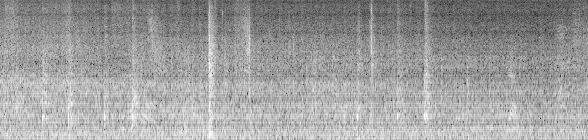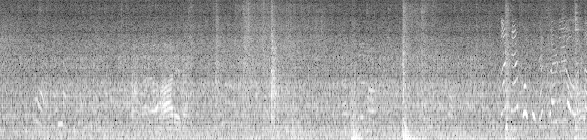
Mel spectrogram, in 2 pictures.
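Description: Concrete mixer's engine running steadily, with scattered sharp knocks and two heavier thumps near the end.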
